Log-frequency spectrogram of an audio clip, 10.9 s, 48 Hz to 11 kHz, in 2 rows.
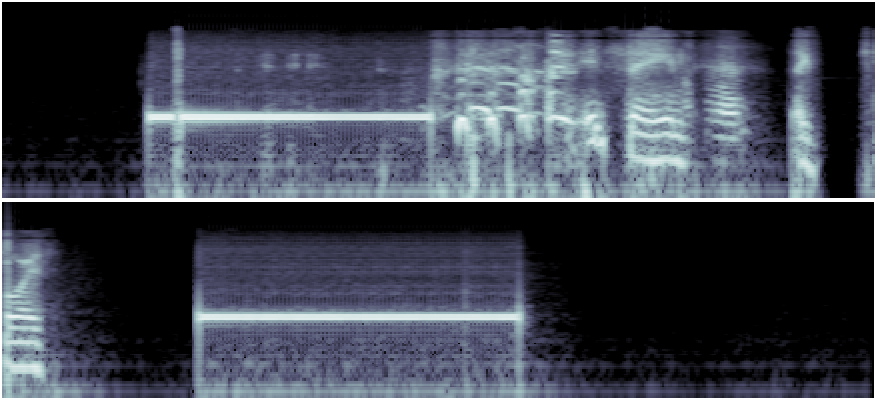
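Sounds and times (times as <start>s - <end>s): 
telephone dial tone while dialing a call: 1.0s - 2.7s, 6.7s - 8.8s
laughter: 2.7s - 3.8s
speech: 3.6s - 5.9s.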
